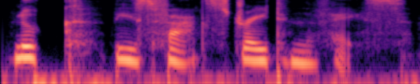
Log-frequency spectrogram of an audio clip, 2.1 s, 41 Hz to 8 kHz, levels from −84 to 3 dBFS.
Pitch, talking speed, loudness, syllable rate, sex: 185 Hz, 200 wpm, -21 LUFS, 4.4 syllables/s, female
